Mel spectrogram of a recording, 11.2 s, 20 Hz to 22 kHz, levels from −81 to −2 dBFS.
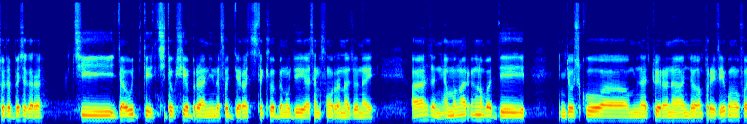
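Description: A speech clip with clock drift between sender and receiver: the sender's clock runs about 3% slow, so the receiver's jitter buffer keeps draining. Unlike random network jitter, the hiccups all push the same way and recur unevenly through the whole recording rather than clustering. The result is a run of repeated timing corrections from 0.20 s to 11.06 s. Short pieces are repeated to fill the gap, stretching the sound to 97% speed and adding roughly 0.4 s overall. A plain resampling slowdown would lower the pitch smoothly, but here the pitch stays put.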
